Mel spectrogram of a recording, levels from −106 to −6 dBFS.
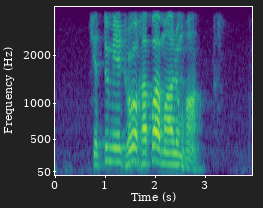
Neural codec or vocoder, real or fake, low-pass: vocoder, 44.1 kHz, 128 mel bands every 512 samples, BigVGAN v2; fake; 3.6 kHz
